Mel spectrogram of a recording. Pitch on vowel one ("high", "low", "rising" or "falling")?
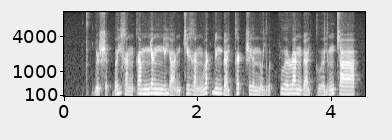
low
